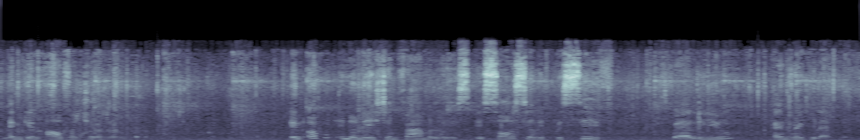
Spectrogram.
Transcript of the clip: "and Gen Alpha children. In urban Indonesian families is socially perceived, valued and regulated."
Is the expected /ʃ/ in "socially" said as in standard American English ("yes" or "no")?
no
